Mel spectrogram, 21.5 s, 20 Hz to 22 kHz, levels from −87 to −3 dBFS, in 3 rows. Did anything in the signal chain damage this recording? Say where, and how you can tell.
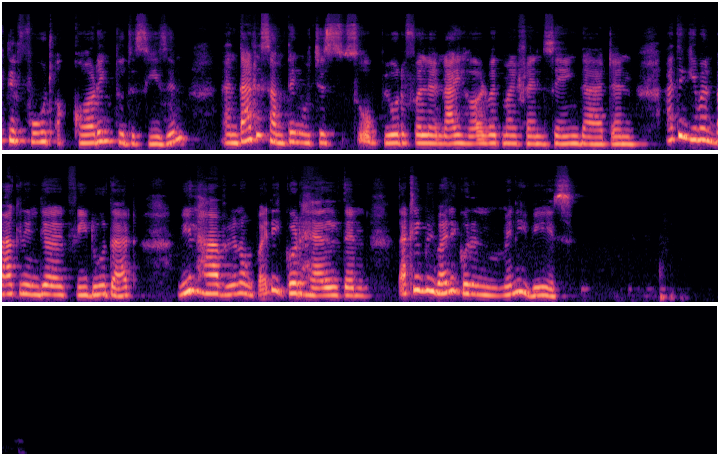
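No, nothing in this speech recording stood out on listening as damage from any stage of the signal chain.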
